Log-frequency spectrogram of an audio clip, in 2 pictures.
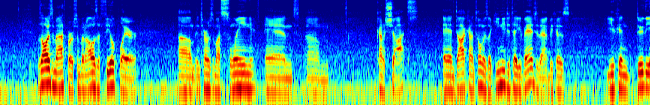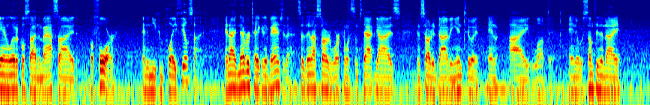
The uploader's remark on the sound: from outside the 15th fairway at Quail Hollow Golf Club prior to the Wells Fargo Championship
